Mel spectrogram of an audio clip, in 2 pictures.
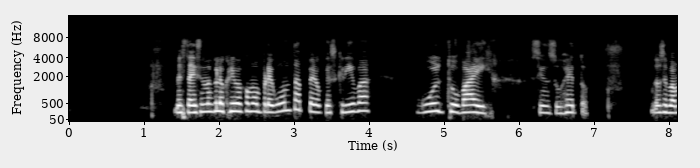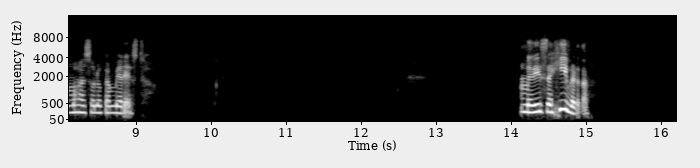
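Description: A woman speaks calmly and clearly into a microphone, in short bursts with pauses.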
